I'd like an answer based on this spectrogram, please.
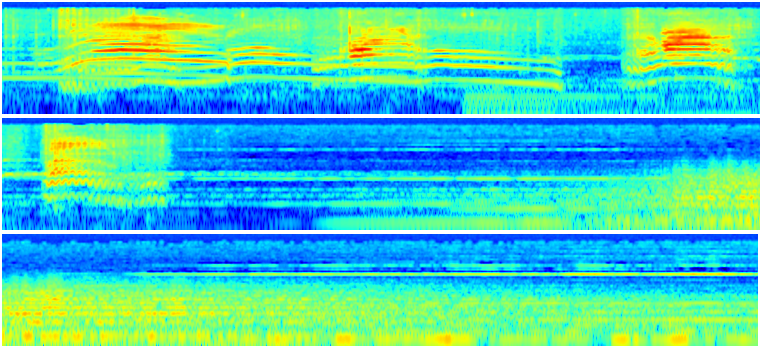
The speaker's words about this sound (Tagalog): Saan galing ang mga pusang yan?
